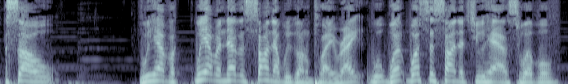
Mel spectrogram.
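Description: Radio host dude, kinda high voice, slangy and agreeable, casual chat w some music under it. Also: male voice, animated, brisk, a bit bright, no echo. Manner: slangy, affirming. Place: radio show studio.

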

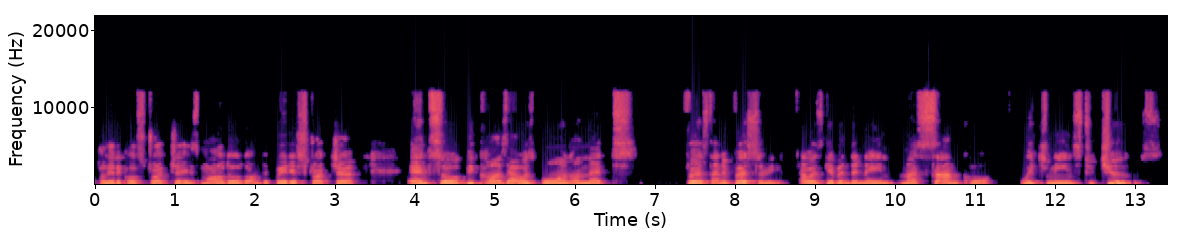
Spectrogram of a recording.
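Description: An older man with a Malawian accent, telling his own story as an interview guest in a deliberate, phrase-by-phrase way. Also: fairly low pitch, darkish tone. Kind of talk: reflective personal storytelling in an interview.

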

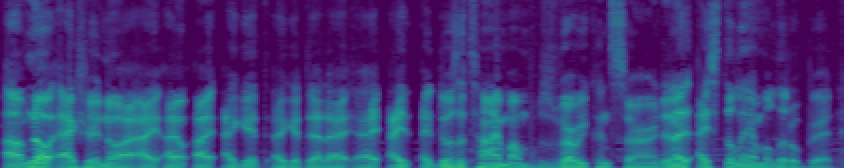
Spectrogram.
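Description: A man's voice: medium pitch, quick pace, fairly bright tone. A man hosting a casual interview, stammering and repeating words as he asks questions and laughs often. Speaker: host.

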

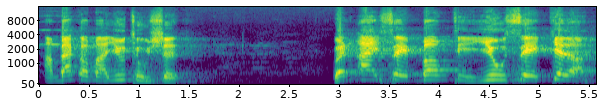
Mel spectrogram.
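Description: A man from Trinidad working as a sound system selector, shouting hype calls to the crowd during a live sound clash. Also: high voice, measured pace. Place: packed dance hall at a live event. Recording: live hall reverb with music.

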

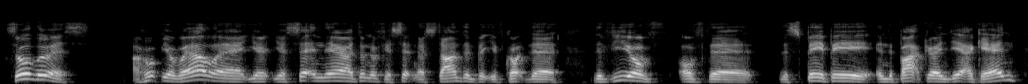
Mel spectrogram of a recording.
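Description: A man's voice: mid-range voice, lively intonation, moderate pace, dull audio. A man co-hosting a podcast in casual sports chat. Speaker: podcast co-host.

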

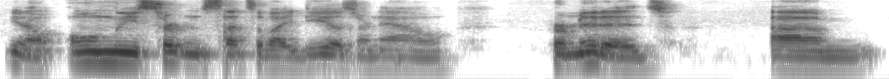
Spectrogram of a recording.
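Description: A man from Iran talking as an interview guest, thoughtful and measured, often restarting and qualifying his words. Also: fairly low pitch, a little mellow, dull audio. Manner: thoughtful, with frequent restarts and hedges. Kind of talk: conversational interview talk.

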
